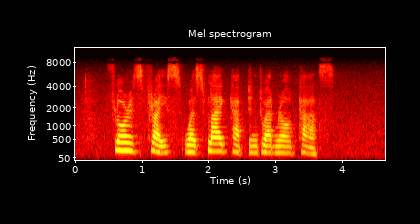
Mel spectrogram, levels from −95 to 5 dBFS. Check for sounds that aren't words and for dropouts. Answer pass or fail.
pass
